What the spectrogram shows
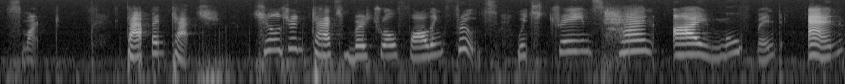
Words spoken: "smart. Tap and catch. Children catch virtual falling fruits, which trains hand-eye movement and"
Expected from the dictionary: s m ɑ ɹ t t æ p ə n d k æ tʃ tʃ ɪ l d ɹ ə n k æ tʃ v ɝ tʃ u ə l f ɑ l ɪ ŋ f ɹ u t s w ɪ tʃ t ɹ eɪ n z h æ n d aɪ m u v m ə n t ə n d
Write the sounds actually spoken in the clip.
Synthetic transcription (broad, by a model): s m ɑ ɹ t t æ p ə n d k æ tʃ tʃ ɪ l d ɹ ə n k æ tʃ v ɝ tʃ u ə l f ɑ l ɪ ŋ f ɹ u t s w ɪ tʃ t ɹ eɪ n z h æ n aɪ m u v m ə n t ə n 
